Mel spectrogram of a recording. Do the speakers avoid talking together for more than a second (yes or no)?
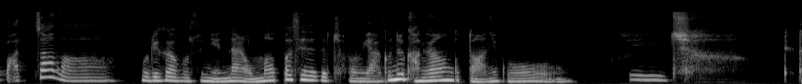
yes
